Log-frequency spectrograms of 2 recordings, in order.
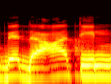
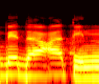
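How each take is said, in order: No difference in how they are said.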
